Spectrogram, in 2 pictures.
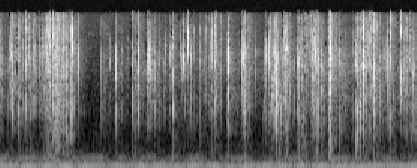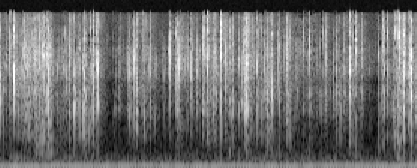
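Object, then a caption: Plush fabric toy with crinkle filling. An orange velour plush carrot cat toy with crinkle filling is squeezed with the thumb and fingers, producing a steady run of bright, dense crinkling and crackling. Sharp pops break through the rustle throughout, over a faint low hum.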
